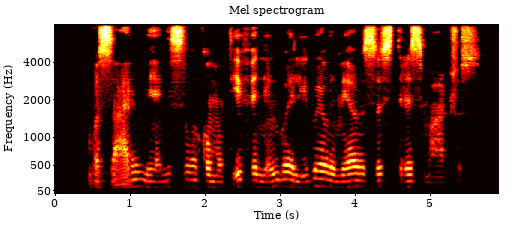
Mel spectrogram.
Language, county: Lithuanian, Vilnius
